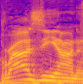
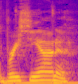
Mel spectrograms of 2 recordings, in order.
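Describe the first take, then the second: First: The name begins with the sound 'Bra'. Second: The name begins with the sound 'Bree'. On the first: The speaker calls it right. "Braziana, not Bree" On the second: The speaker calls it wrong. "I'm mispronouncing the whole thing"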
